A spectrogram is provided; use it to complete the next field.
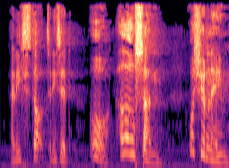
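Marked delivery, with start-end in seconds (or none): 1.3-3.4 loud, drawn-out, sing-song put-on Scottish accent. Retelling meeting a man outside Wetherspoons, the speaker quotes him in a Scottish accent. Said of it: "That was Scottish".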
